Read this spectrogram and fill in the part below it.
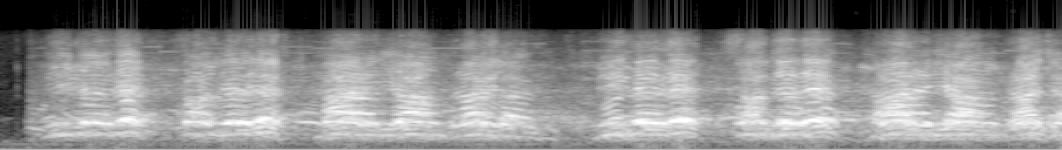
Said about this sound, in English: Free Mariam Rajavi, they were shouting at the demo this morning.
